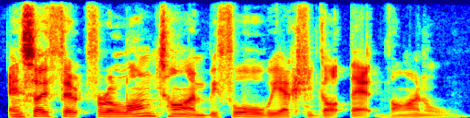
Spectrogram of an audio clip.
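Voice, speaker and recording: A man's voice: mid-range voice, moderate pace, dry recording. Chatty New man with a dry sound. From New Zealand. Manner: rambling, storytelling, loose and chatty with fillers. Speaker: livestream host. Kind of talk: casual chat.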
